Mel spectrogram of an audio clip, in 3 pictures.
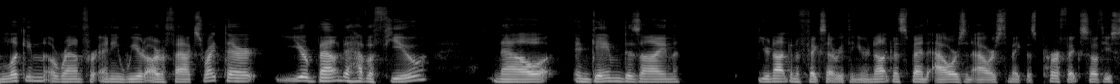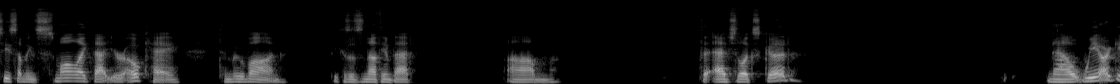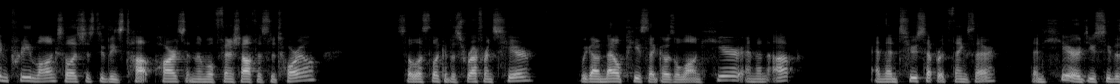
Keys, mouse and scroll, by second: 2.5 Tab, 2.8-3.8 scroll up 1, 3.8-5.8 middle drag, 8.0 Tab, 8.2-9.3 scroll up 1, 9.3-13.3 middle drag, 14.1-17.7 middle drag, 17.7 scroll up 1, 17.9-18.6 scroll down 1, 18.6-21.4 scroll down 1, 23.4-24.3 scroll down 1, 24.3-25.0 scroll down 1, 25.0 middle click, 25.7-27.9 middle drag.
